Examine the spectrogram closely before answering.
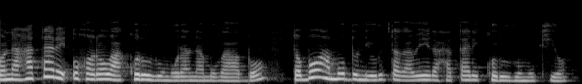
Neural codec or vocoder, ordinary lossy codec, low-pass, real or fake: codec, 16 kHz, 2 kbps, FunCodec, trained on Chinese and English, 25 frames a second; none; none; fake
